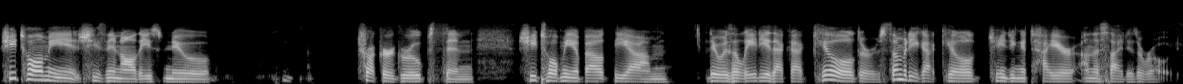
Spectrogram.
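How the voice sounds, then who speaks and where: Low, clear Upper Midwest woman, folksy. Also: normal speed, sharp tone, dry recording, dull audio. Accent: Upper Midwest American. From Minnesota, United States. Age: middle-aged or older. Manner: folksy, plain-spoken, emphatic. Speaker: trucker giving safety tips, guest. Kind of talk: casual advice and chat.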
